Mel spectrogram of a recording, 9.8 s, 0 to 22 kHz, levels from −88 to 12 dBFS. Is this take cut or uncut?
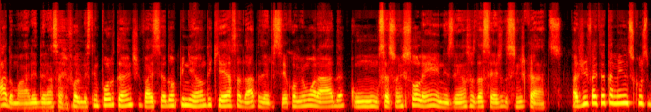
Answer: uncut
